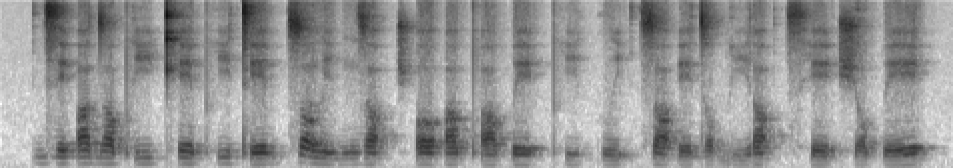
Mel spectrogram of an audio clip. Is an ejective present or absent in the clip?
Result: present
